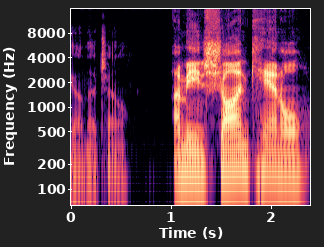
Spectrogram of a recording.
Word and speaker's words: Sean Cannell: I mean, Sean Cannell rhymes with YouTube channel, and that's Instagram would be my favorite place to kind of hang out social media wise.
